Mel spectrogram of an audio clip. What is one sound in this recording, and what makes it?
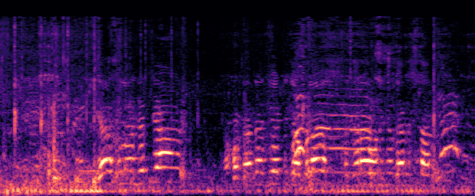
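A group of young people call out together in unison.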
